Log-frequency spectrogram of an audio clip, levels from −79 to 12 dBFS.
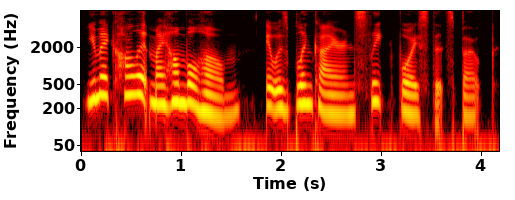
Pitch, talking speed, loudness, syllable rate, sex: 215 Hz, 185 wpm, -18 LUFS, 5.1 syllables/s, female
